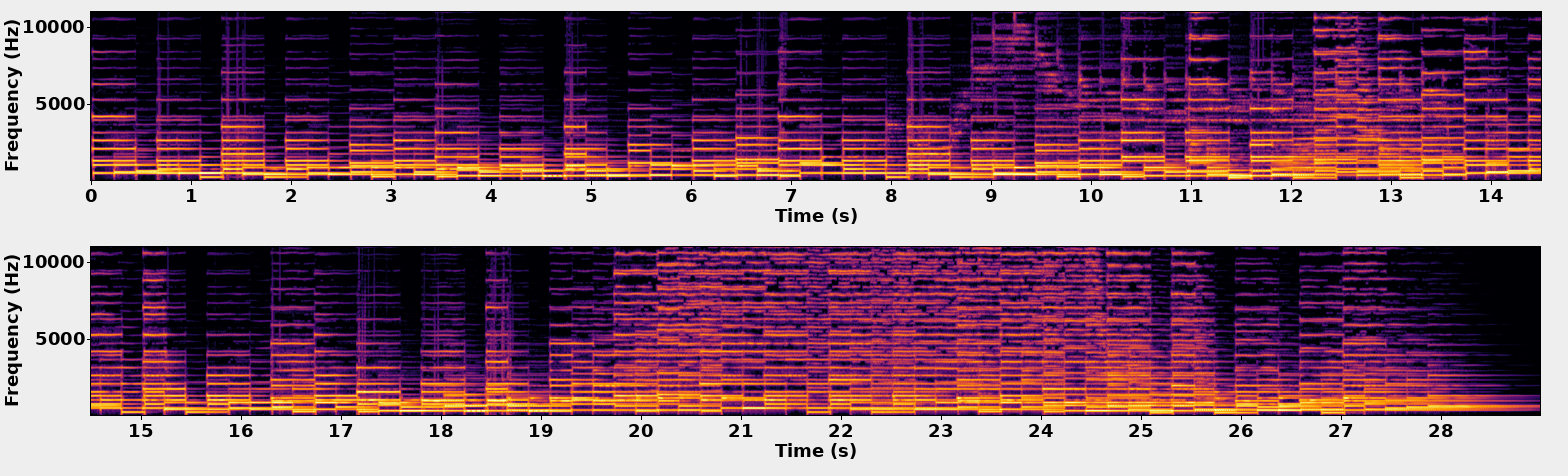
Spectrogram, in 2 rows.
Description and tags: Nord keys 1 bar 70 Double Time
Nord Lead 2 - 2nd Dump
backdrop, melody, resonant, ambient, bass, bleep, blip, glitch, dirty, tonal, background, soundscape, nord, idm, electro, rythm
